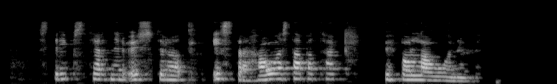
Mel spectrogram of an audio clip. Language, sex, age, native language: Icelandic, female, 30-39, Icelandic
